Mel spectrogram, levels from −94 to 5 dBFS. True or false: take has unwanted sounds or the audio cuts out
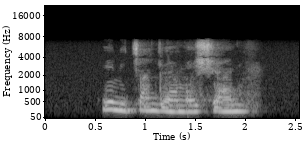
false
